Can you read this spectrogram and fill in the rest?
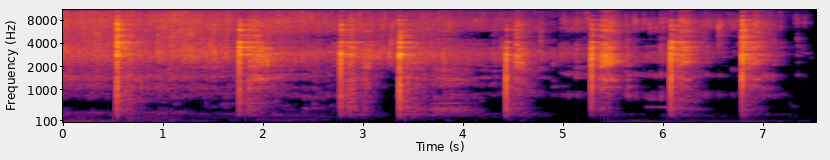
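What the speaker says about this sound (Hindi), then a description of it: "ये देखिए तेल छोड़ दिया है पूरा और हम इसी में डालेंगे तड़के खिचड़ी में।" Hot oil tadka being stirred into cooked khichdi in a pot, giving a run of sharp sizzling bursts that recur about every second under steady spoon stirring and scraping, with no talk.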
